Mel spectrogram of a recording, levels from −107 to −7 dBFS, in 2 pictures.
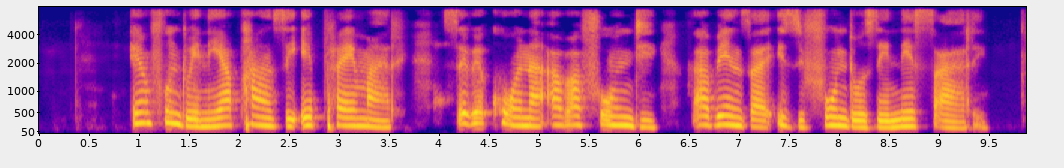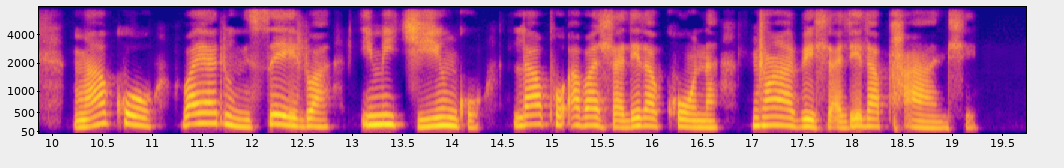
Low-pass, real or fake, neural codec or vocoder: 7.2 kHz; fake; codec, 24 kHz, 1.2 kbps, DualCodec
